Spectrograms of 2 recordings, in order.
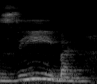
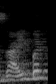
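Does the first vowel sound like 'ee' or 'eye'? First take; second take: ee; eye. First: The first vowel sounds like 'ee'. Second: The first vowel sounds like 'eye'. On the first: The speaker calls it right. "આ હું શું બોલી આને? ઝીબન" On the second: The speaker calls it wrong. "આ ઝાઈબન નથી"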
